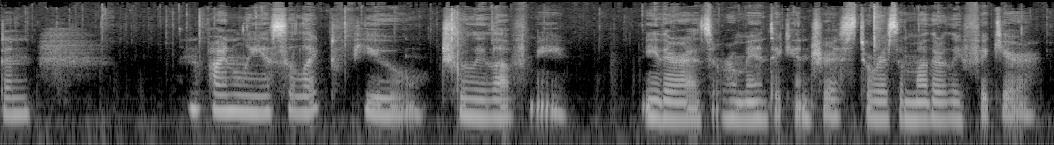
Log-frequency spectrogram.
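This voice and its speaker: A woman playing a centuries-old, tender and protective vampire in an intimate ASMR romance roleplay, speaking softly and earnestly, often in a whisper. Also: medium pitch. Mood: tender, gentle. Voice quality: soft, breathy, often dropping to a whisper.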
